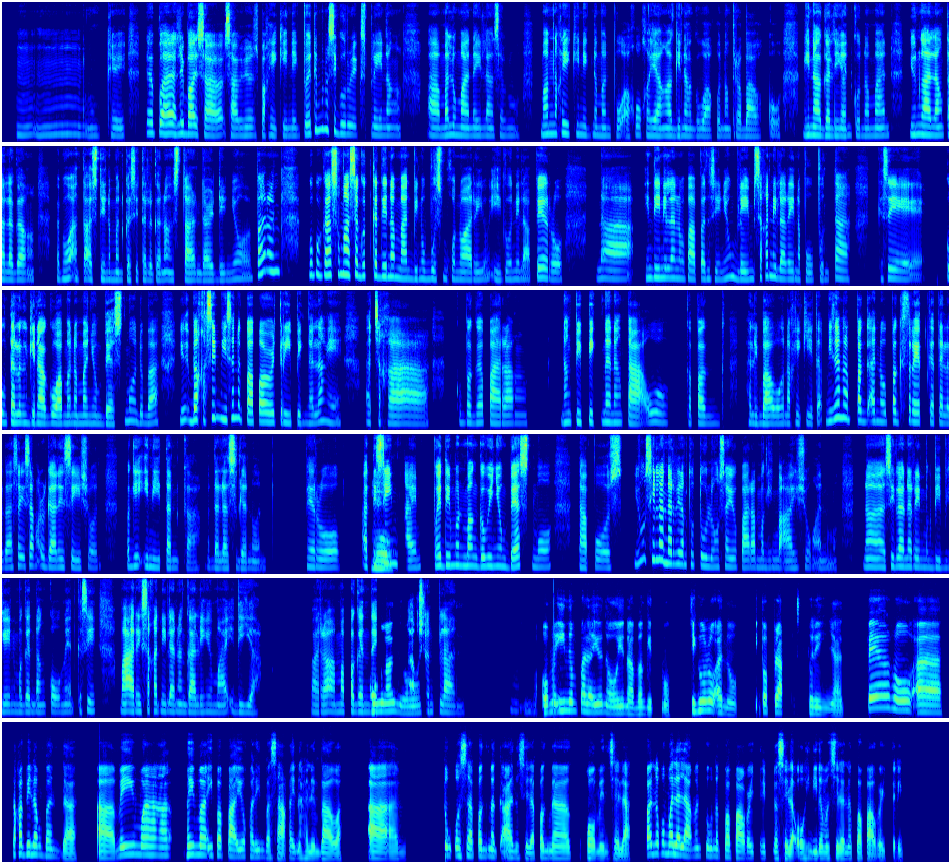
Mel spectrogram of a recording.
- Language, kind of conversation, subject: Filipino, advice, Paano ako mananatiling kalmado kapag tumatanggap ako ng kritisismo?
- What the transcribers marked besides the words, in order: in English: "ego"; in English: "action plan"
